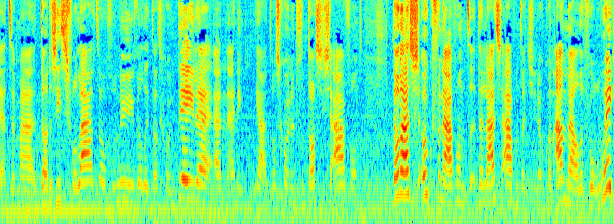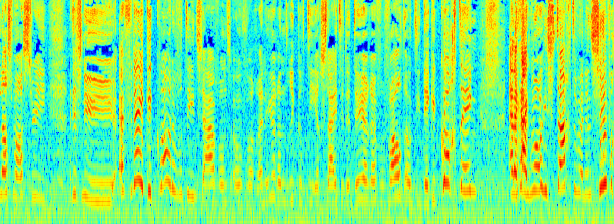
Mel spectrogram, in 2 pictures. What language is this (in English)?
Dutch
